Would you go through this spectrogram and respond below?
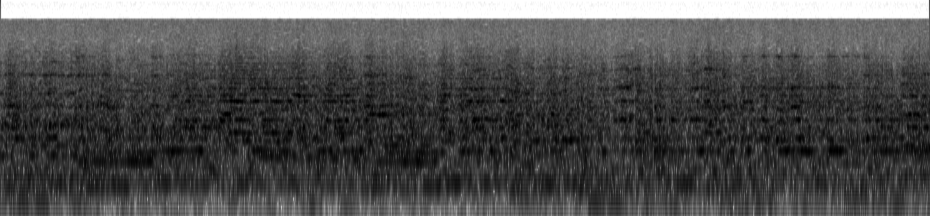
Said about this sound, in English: of the following program has been inexplicably and very mysteriously replaced by a curious hum. We are sending it out to international experts and technicians to discover just who the hell is covering up here.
